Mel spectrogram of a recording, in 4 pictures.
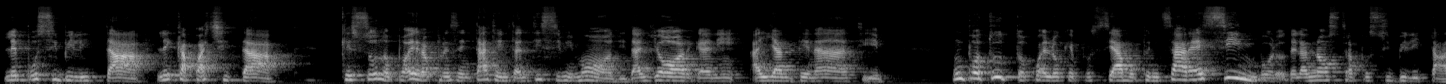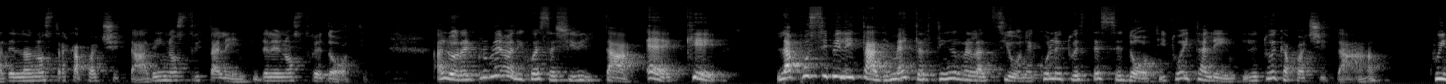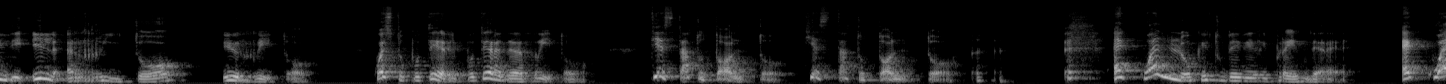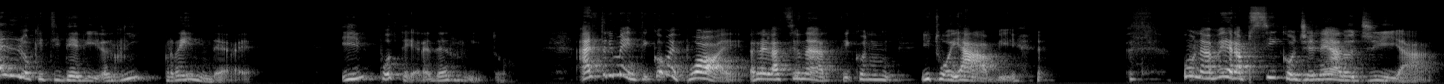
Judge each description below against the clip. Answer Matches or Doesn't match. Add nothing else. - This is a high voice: Matches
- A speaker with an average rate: Doesn't match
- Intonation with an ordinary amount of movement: Doesn't match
